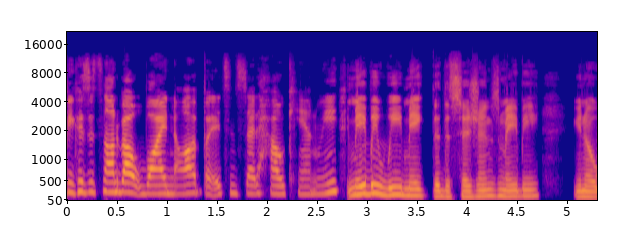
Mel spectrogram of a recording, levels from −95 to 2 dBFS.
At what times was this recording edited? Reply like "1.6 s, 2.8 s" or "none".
2.8 s

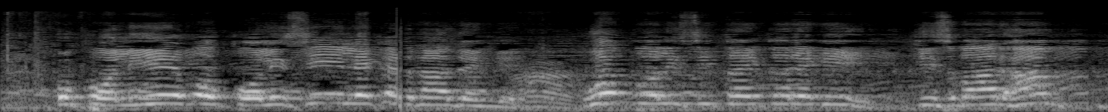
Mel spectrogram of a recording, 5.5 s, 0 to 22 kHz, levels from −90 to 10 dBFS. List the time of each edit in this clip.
2.0 s

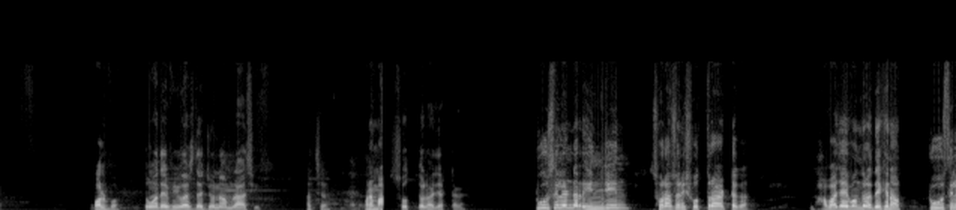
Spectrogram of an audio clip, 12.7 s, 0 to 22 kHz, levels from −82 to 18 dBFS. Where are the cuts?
5.1 s

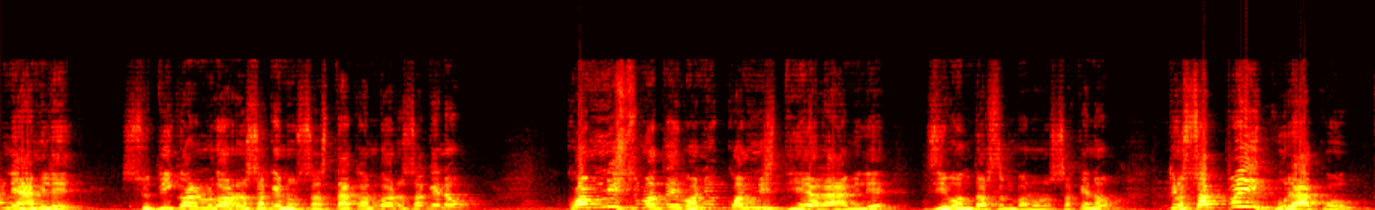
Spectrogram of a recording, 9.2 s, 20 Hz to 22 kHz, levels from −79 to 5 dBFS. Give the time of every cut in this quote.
none

